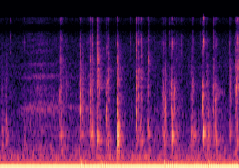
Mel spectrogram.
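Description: Keys clatter on a computer keyboard in a fast, close run of distinct strokes over a constant background hum, with no one speaking.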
